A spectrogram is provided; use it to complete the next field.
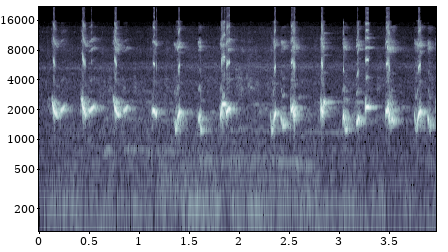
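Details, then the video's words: Song of a Yellow-vented Bulbul (trucuk), the long 'ropel' style used to train caged birds to sing. Short burst of bubbly, clipped chirps, some doubled, about three per second, slightly uneven in rhythm. "Pancingan dan masteran trucuk ropel panjang"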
